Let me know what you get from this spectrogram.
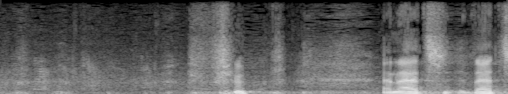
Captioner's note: Don chuckling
